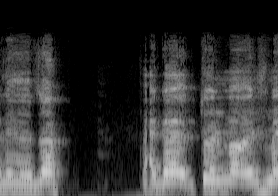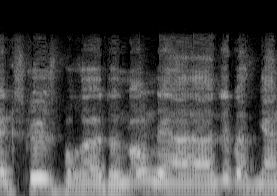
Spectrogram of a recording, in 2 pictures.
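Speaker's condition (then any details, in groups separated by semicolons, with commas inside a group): Neonatal cerebral palsy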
